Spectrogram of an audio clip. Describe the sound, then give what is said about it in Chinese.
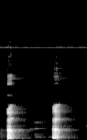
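Two loud, abrupt hiccups about a second apart, each a sharp gulping burst that quickly fades, with silence between them and no talking. They sound like a person voicing the hiccups of a kitten that keeps hiccupping. “小猫打扮完了，还是不停的打嗝。”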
